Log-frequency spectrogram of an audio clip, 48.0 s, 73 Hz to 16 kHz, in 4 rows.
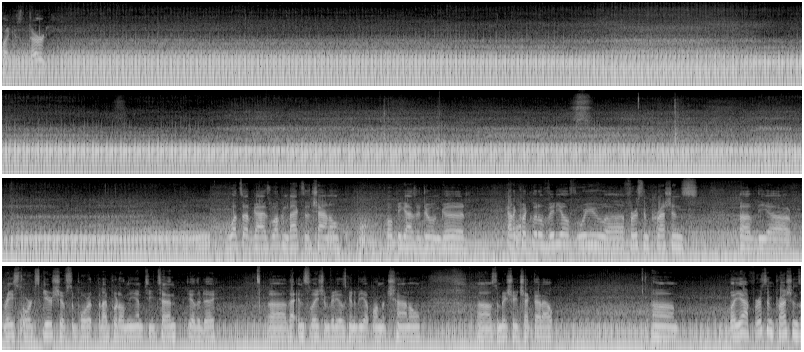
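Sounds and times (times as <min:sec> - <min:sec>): motorcycle engine running steadily: 0:00.0 - 0:47.9.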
